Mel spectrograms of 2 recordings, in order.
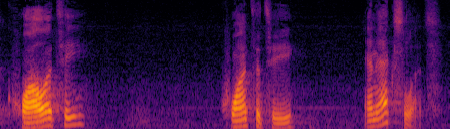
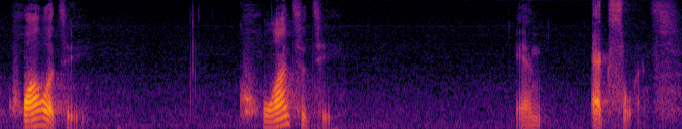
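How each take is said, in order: First: Said in the usual way. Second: Long pauses setting "quality", "quantity" and "excellence" apart; "quantity" softly lifted, "excellence" dropped to near whisper after a long pause; words given meaning. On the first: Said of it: "You hear the difference?". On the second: Shown as a demonstration. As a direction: let each word stand alone, "excellence" soft and hushed. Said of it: "how they should sound".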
